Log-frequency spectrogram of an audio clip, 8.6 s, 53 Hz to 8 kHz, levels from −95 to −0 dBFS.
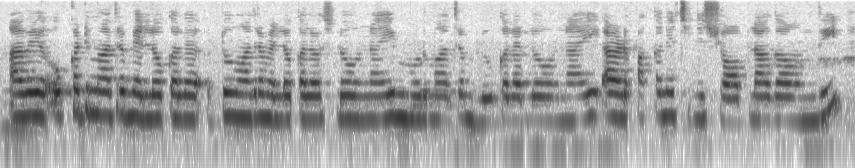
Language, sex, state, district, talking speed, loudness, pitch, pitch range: Telugu, female, Andhra Pradesh, Srikakulam, 170 wpm, -27 LUFS, 230 Hz, 225-250 Hz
